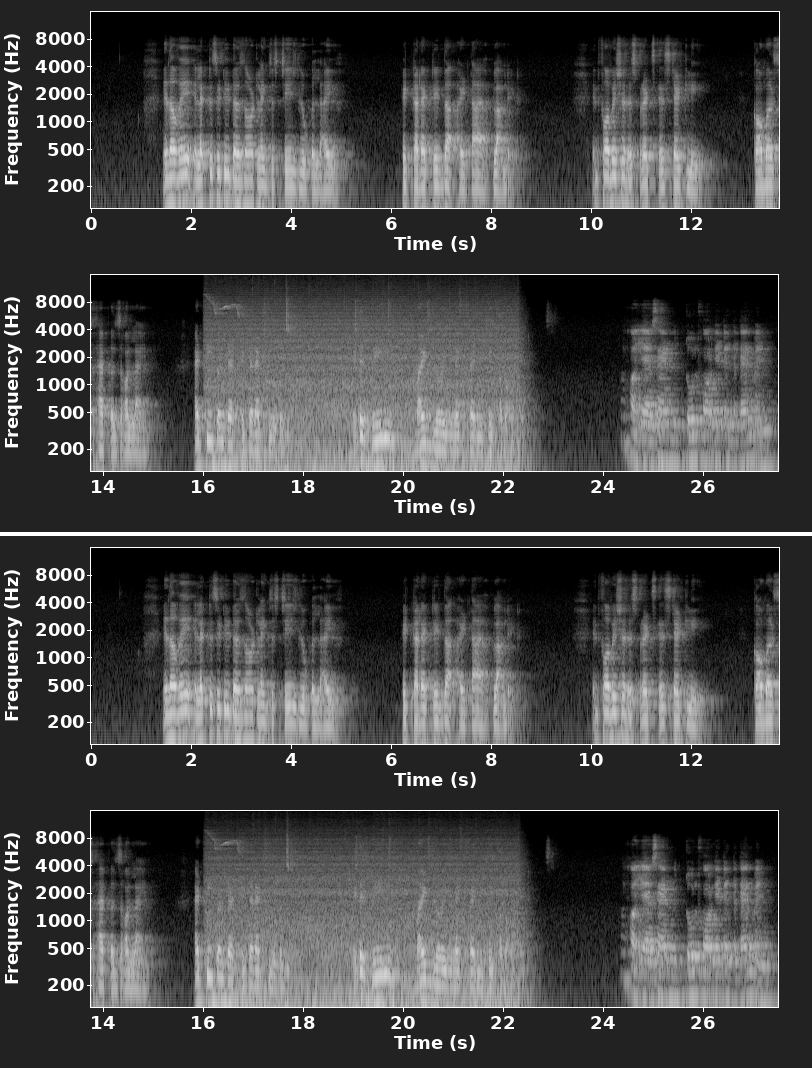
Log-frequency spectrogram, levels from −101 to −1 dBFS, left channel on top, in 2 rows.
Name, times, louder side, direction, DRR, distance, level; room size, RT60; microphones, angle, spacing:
voice 1, 1.2-5.0 6.2-8.5 10.0-12.2 13.3-14.9 15.8-17.8 19.0-19.9 20.2-22.4, equal, 10° left, 6 dB, 0.9 m, -28 dB
sound 1, 16.0-22.3, equal, 30° left, 6.3 m, -30 dB
voice 2, 24.3-27.3, right 2 dB, 15° right, 2 dB, 4.7 m, -33 dB
24.5 x 14.5 x 8.9 m, 0.84 s
head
